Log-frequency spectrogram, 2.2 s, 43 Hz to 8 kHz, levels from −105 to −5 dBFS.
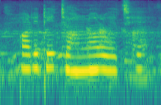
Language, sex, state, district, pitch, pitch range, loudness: Bengali, female, West Bengal, Jhargram, 250 Hz, 240-265 Hz, -12 LUFS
